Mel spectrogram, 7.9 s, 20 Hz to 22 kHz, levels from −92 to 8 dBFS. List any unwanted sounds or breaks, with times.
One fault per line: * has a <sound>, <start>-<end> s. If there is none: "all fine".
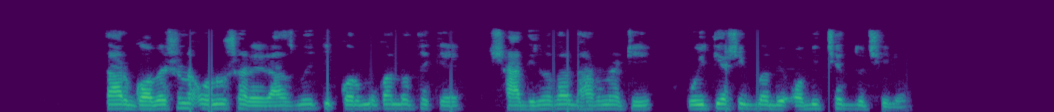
all fine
